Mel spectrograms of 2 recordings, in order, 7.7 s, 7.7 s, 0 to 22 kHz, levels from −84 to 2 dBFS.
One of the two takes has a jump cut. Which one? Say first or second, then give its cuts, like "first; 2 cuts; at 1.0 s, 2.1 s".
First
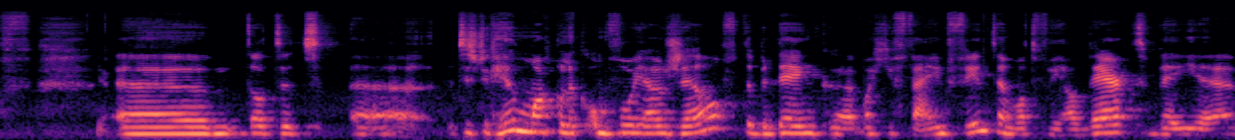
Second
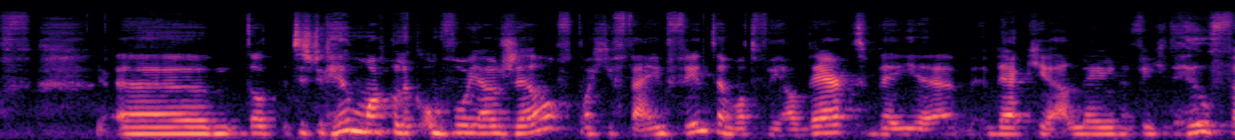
second; 2 cuts; at 1.7 s, 3.6 s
